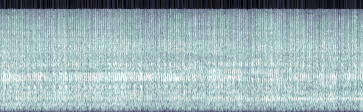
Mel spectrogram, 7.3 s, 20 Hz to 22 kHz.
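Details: BMW M62 V8 at 510,472 km idling with a fast, steady metallic rattle about four per second over the engine; owner suspects timing chain guide rails, unconfirmed.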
